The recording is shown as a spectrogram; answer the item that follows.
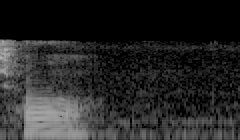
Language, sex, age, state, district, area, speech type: Odia, female, 45-60, Odisha, Cuttack, urban, read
